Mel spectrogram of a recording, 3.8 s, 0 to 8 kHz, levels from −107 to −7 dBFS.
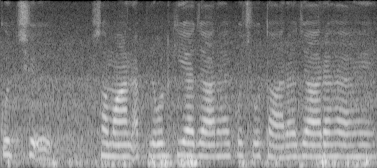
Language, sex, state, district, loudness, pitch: Hindi, female, Bihar, East Champaran, -26 LUFS, 200 Hz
